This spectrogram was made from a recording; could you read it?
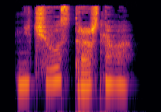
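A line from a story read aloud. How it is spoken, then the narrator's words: Quiet, breathless, emotional. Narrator (Russian): тихо ответила Пасифика, чувствуя, как у нее перехватывает дыхание от странной смеси эмоций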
